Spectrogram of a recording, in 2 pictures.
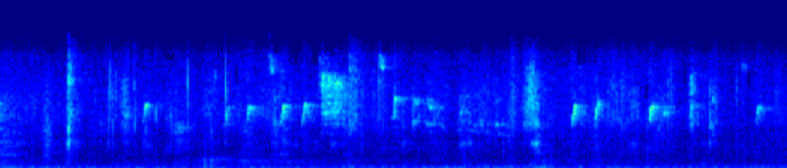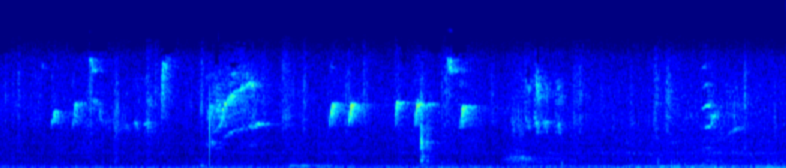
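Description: Small birds chirping in many short, high chirps over a low steady hum.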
